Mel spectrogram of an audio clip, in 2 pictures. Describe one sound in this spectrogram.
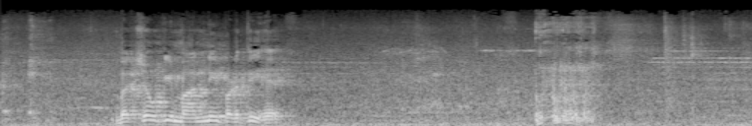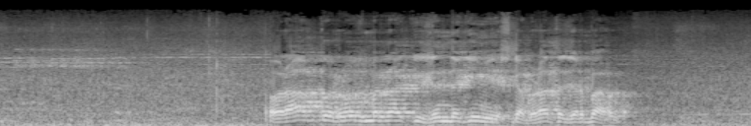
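A middle-aged man speaks slowly and solemnly into a microphone, with pauses, heard through a loudspeaker in a reverberant hall.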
